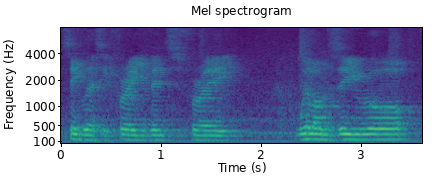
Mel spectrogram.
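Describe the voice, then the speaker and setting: A man's voice: medium pitch, flat delivery, slow, darkish tone. A man co-hosting a quiz, casually announcing scores and calling on contestants. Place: echoey room at a cricket club. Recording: very echoey room, faint noise.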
